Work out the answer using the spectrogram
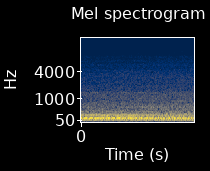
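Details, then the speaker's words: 1987 Oldsmobile Cutlass Supreme 442 V8, stock exhaust, recorded from behind the car: smooth steady low burble, no misses or rattles; normal idle. "Nothing crazy over the top as far as exhaust. I'd say it sounds like a stock 87 Olds Cutlass should sound."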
